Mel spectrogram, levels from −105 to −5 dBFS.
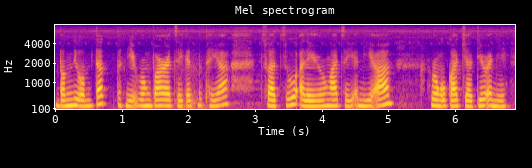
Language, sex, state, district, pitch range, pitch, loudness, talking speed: Mizo, female, Mizoram, Aizawl, 200-225 Hz, 205 Hz, -16 LUFS, 250 wpm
